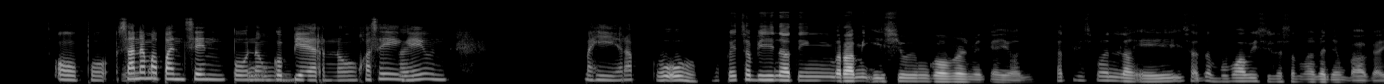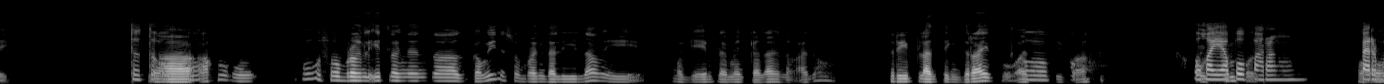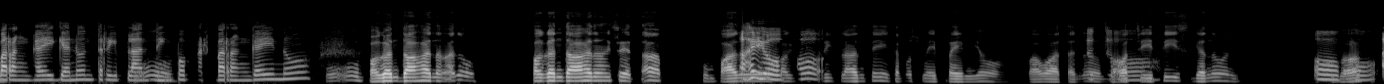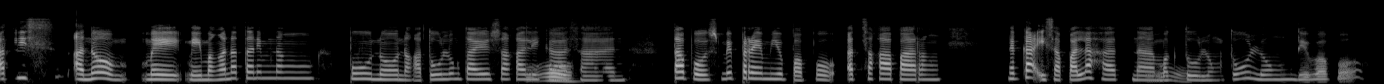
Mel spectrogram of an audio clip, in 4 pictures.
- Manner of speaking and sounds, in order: in English: "tree planting drive"; tapping
- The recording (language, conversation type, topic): Filipino, unstructured, Ano ang epekto ng pagbabago ng klima sa mundo?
